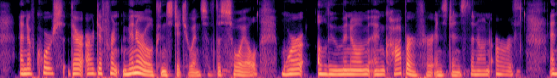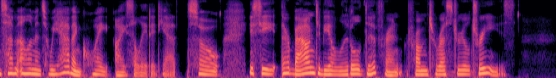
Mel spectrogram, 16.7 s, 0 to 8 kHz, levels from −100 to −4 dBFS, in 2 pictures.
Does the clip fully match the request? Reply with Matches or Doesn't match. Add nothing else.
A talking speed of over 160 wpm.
Doesn't match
